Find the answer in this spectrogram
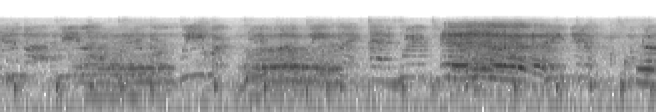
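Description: A children's song playing, with children's voices singing over music; about four and a half seconds in there is a louder, noisier passage lasting about a second.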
